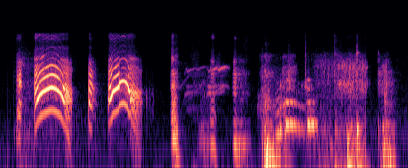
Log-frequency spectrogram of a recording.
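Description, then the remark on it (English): Two loud, drawn-out cooing calls, seemingly a human voice imitating pigeons, sound in quick succession, followed by a short stretch of people talking. “Fucking pigeons, where'd that come from?”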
